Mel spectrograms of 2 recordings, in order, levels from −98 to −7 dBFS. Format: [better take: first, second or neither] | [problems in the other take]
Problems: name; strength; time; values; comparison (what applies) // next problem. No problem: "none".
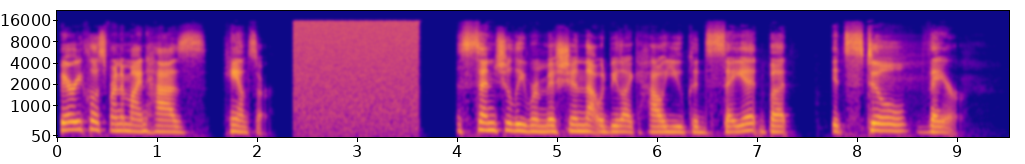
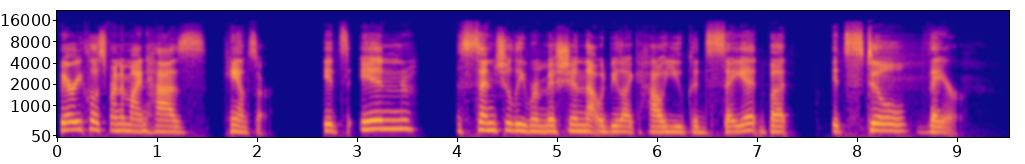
second | audio cutting out; filled with static; at 2.5 s for 1.5 s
